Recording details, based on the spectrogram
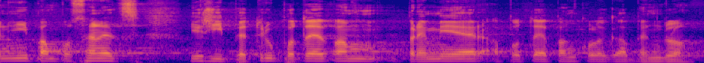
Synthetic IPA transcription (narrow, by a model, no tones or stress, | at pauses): nɪɲipanpo̞slanɛt͡s | jɪr̝iːpɛt̪ɾuːpo̞t̪ɛːpanpɾɛmɪjɛɾa̰po̞t̪ɛːpanko̞lɛɡabɛndl̩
